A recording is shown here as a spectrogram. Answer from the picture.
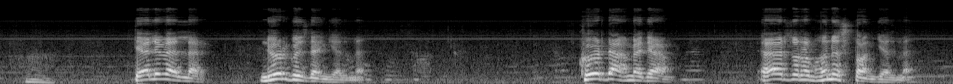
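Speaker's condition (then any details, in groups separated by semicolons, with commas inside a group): No condition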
